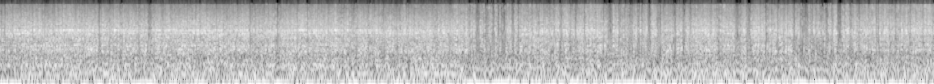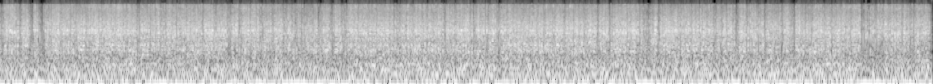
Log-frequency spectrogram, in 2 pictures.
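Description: Loud, dense electronic noise music from a laptop: a harsh, steady wall of hiss with a heavy low rumble underneath.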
